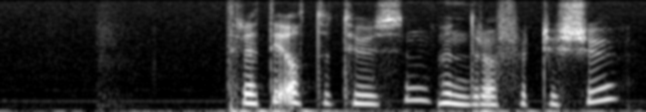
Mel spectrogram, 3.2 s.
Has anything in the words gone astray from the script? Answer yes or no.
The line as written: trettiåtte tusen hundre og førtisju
no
